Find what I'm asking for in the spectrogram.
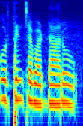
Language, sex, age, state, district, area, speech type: Telugu, female, 30-45, Andhra Pradesh, Kadapa, rural, spontaneous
